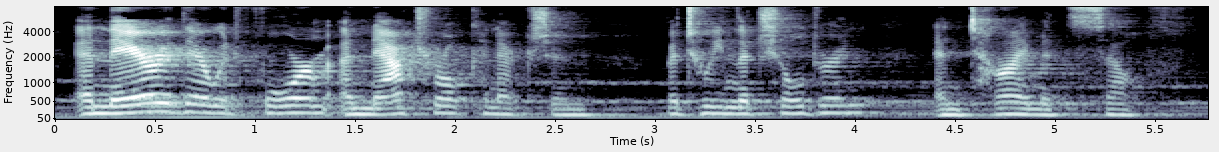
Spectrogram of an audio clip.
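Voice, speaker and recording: An actress playing a composed, commanding imperial grand marshal in a sci-fi audio drama, measured and probing. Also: female voice, fairly low pitch, pushed and bright. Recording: echoey hall reverb, music underneath.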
